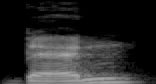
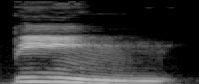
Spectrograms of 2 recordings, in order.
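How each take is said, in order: First: The vowel is a short e, like 'Ben'. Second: The vowel is a long e, like 'bean'. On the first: "the correct or the standard pronunciation of Ben. Sounds just like this" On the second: "they make the two E's a long E sound, so it sounds like bean"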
